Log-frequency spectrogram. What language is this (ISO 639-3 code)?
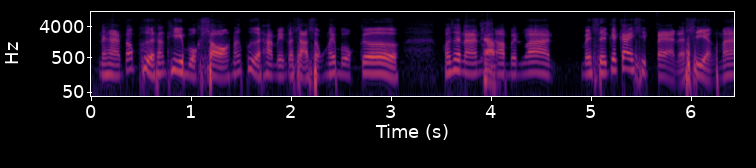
tha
